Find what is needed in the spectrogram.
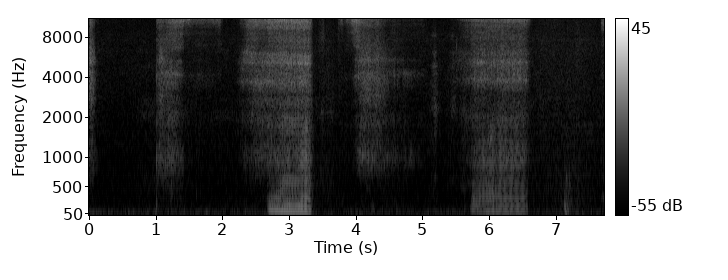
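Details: Rhythmic snoring from a sleeping pug: noisy inward breaths with a low rattling snore, followed by airy outward breaths.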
